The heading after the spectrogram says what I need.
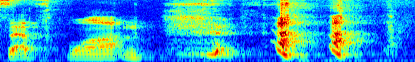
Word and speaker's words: Sichuan: It's really pronounced Seth Juan.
